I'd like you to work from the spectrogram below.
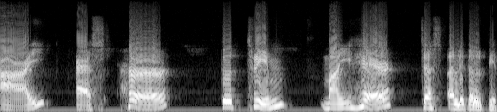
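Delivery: very slow, deliberate, careful reading. Reviewing an English listening answer with students, read slowly and carefully. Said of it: "saya bantu mereviewkan secara pelan-pelan ya".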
